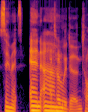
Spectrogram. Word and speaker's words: Sumit: But a lot of people think it's Summit, but Sumit.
